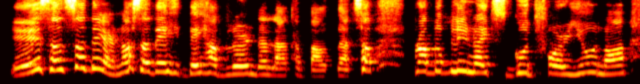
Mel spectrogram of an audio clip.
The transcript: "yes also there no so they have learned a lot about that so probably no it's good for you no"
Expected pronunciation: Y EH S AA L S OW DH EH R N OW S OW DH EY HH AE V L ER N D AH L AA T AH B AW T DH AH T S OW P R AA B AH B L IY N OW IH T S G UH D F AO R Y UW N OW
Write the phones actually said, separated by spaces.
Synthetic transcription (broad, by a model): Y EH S AA L S OW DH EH R N OW S OW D EY HH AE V L ER N D AH L AA T AH B AW T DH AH T S OW P R AA B AH B L IY N OW IH T S G UH D F AO R Y UW N OW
